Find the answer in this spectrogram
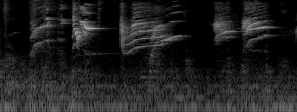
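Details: Pair of parva European goldfinches: bright clusters of descending twittered notes in short bursts about every second, with some slurred downward trills, over a faint low hum.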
